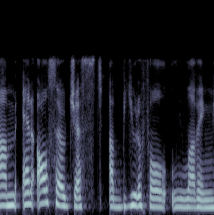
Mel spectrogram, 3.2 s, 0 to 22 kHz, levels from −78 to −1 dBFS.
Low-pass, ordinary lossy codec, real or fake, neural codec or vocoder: 7.2 kHz; Opus, 16 kbps; real; none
